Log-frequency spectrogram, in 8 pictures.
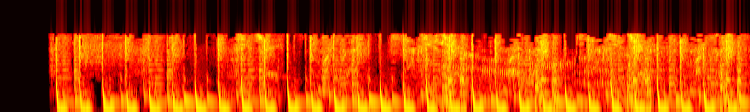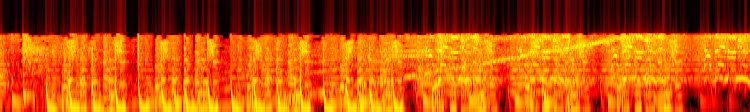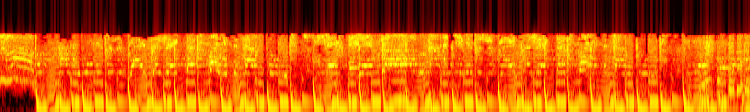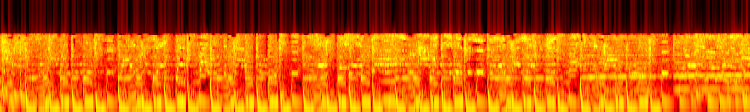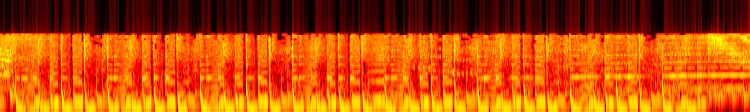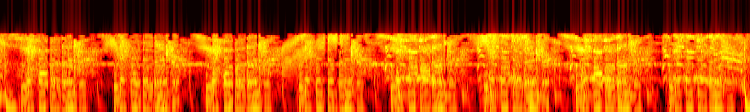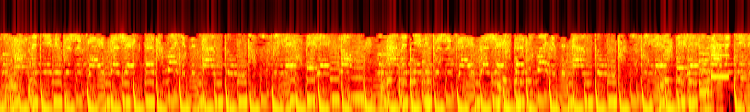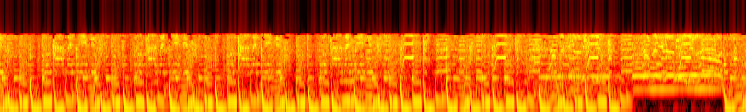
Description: Клубняк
